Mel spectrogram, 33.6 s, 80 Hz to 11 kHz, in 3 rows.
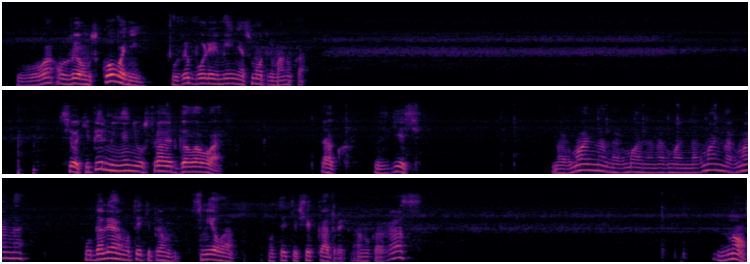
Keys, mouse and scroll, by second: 4.2 space, 11.4 space, 13.6 click, 15.9 click, 17.4 click, 18.8 click, 20.2 click, 20.7 click, 21.2 click, 21.8 click, 24.1-25.4 drag, 26.1 Delete, 27.5-32.4 drag, 32.7 middle click.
